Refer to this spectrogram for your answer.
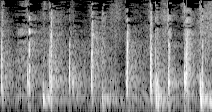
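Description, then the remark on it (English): Hooves clip-clop in a quick, uneven rhythm as a horse charges at a man, about ten sharp knocking strikes over two seconds with no talking. “Look out for that horse, boss! He's coming for you!”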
